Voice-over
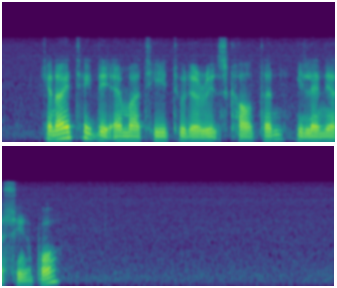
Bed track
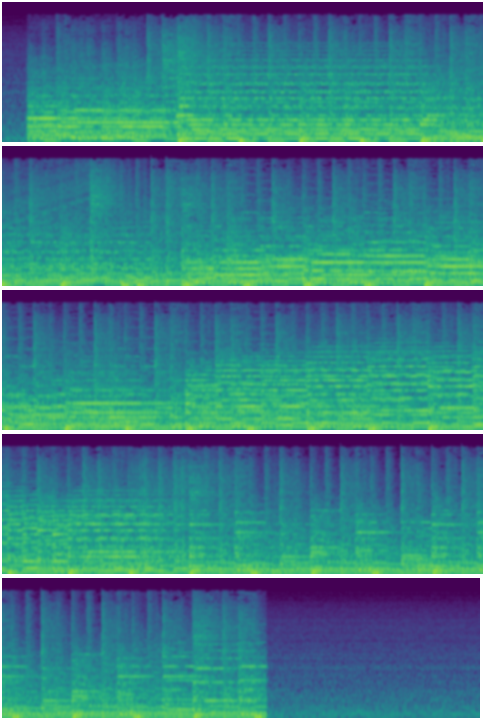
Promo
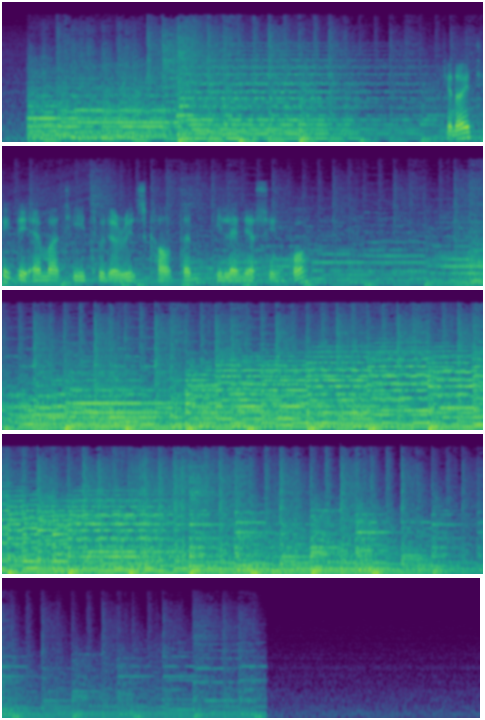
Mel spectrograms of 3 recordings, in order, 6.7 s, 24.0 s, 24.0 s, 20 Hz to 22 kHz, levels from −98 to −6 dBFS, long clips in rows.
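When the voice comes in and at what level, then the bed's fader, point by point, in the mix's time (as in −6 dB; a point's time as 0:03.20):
4.00 s, −5.5 dB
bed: 0:03.00 −4.5 dB
0:03.74 −18 dB
0:09.12 −18 dB
0:09.99 0 dB
0:18.10 0 dB
0:19.65 −19 dB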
